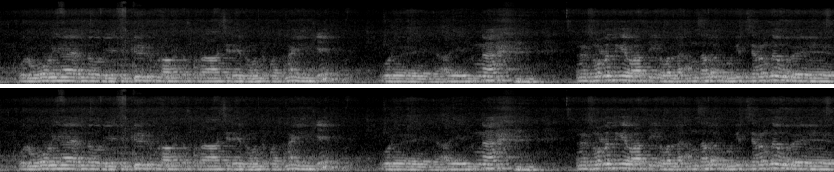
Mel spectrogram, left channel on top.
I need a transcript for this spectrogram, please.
ஒரு ஓவியனாக இருந்த ஒரு 8 பீரியடுக்குள்ள அடக்கப்பட்ட ஆசிரியர் வந்து பார்த்தீங்கன்னா இன்றைக்கி ஒரு அது எப்படின்னா எனக்கு சொல்கிறதுக்கே வார்த்தைகள் வரல. அந்த அளவுக்கு மிகச்சிறந்த ஒரு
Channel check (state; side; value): identical; both; correlation 1.00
